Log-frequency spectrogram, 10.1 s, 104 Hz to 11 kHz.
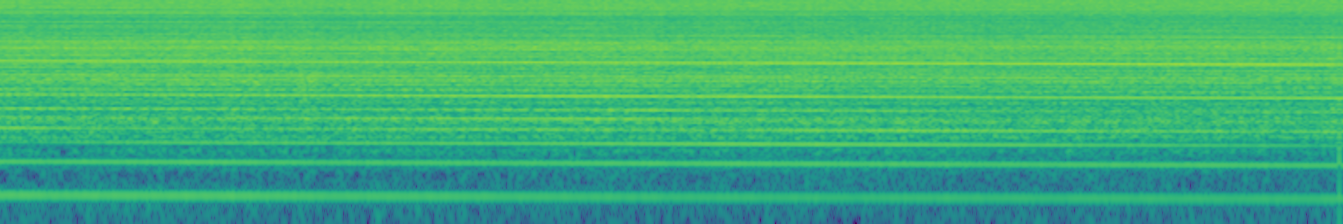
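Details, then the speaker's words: Homemade Tesla turbine on compressed air from 10 gallons, pressure falling through about 30 to 25 psi: steady high whine with a strong airy hiss, even speed and no rubbing; still making good torque at low pressure. "25 psi i say well done guys sounds like it's running really really well sounds like even down here at very low pressure because it's still creating quite a bit of torque"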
